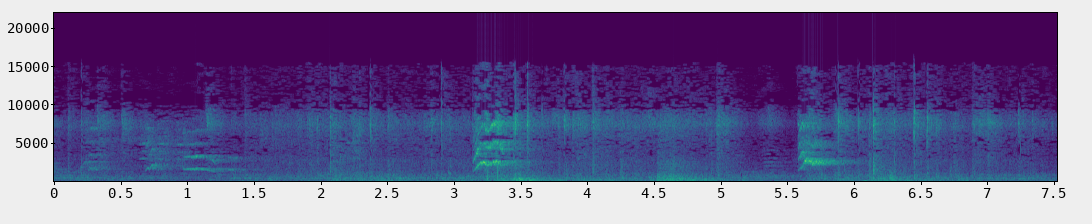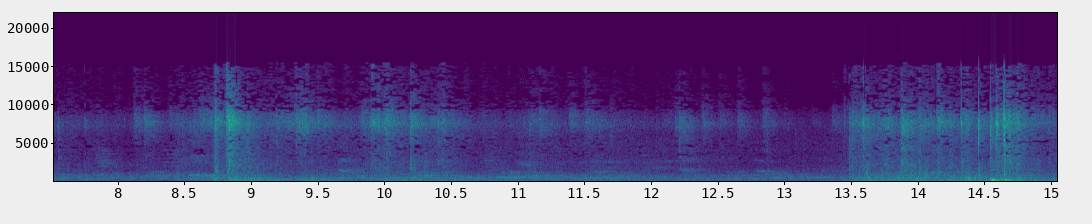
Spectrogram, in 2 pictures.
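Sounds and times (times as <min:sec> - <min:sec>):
birds flapping wings: 0:01.4 - 0:10.8, 0:13.4 - 0:15.0.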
